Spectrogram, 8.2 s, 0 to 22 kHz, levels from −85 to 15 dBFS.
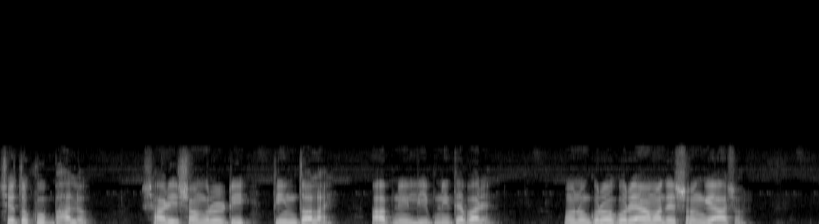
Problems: low volume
